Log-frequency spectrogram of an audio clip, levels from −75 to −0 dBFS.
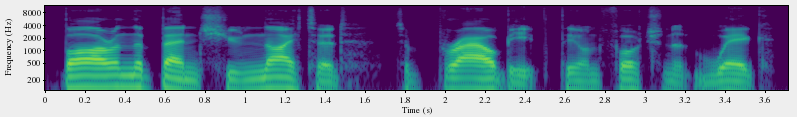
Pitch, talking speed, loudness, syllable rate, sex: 105 Hz, 180 wpm, -21 LUFS, 5.1 syllables/s, male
